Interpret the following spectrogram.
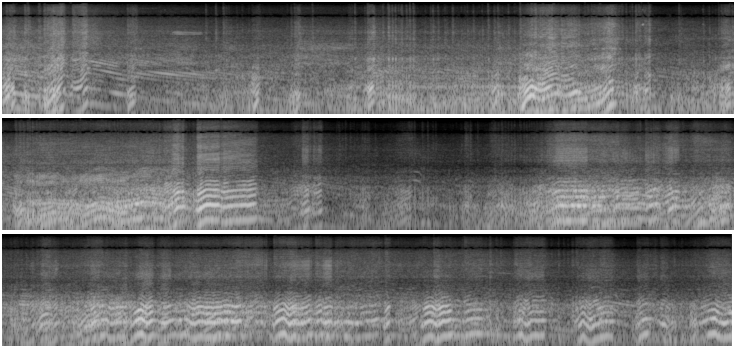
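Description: Several motoball motorcycles revving up and down at close range, their engine pitch rising and falling over and over. They grow quieter for a few seconds around the middle, then rev hard again.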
